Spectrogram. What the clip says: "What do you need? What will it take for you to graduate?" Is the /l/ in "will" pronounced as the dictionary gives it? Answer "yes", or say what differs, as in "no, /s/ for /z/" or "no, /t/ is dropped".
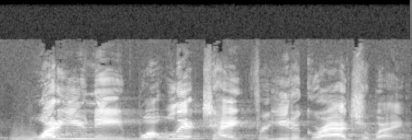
yes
